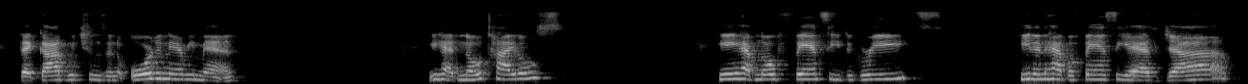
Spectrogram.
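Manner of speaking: holding back tears, pushing through without breaking down. Speaking about an ordinary man god chose, holding back tears. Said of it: "I'm gonna try to say it without crying".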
